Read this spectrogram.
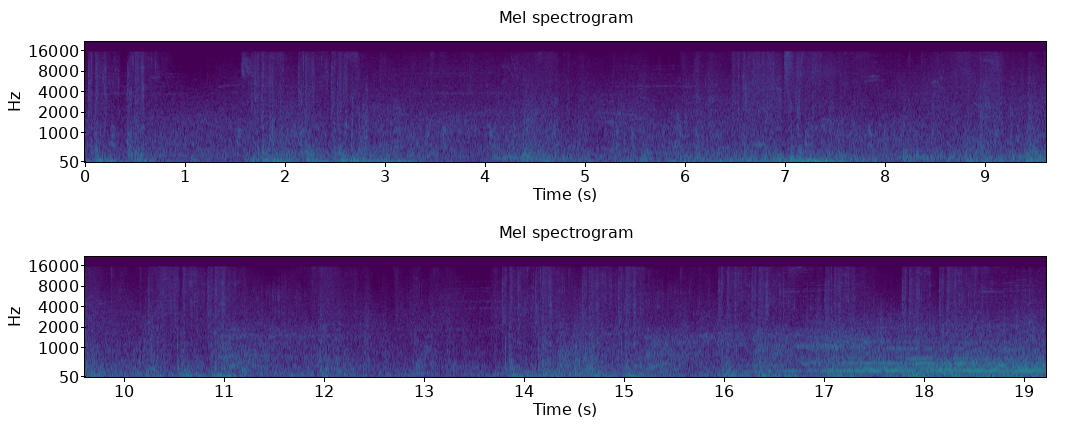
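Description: Gunfire from a game rifle cracks in rapid bursts.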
